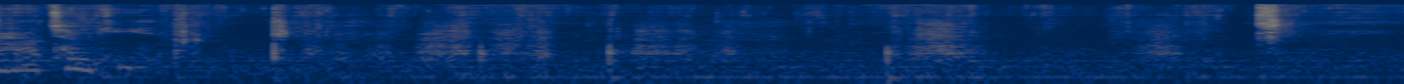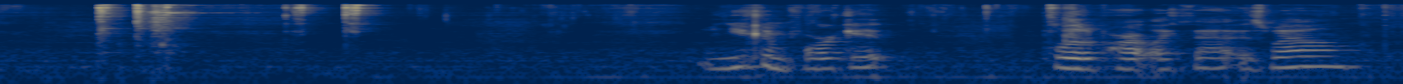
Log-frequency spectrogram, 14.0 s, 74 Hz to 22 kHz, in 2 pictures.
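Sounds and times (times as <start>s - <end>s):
meat squishing: 0.0s - 7.0s, 9.0s - 12.6s
faint steady hum: 0.0s - 14.0s
fork scraping a bowl: 0.8s - 6.6s.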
